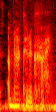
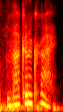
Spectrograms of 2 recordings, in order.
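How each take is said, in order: First: Soft whispered sigh, fighting tears; holding back tears. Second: Said in the usual way. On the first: Real, not acted. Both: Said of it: "I see the tears welling up".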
